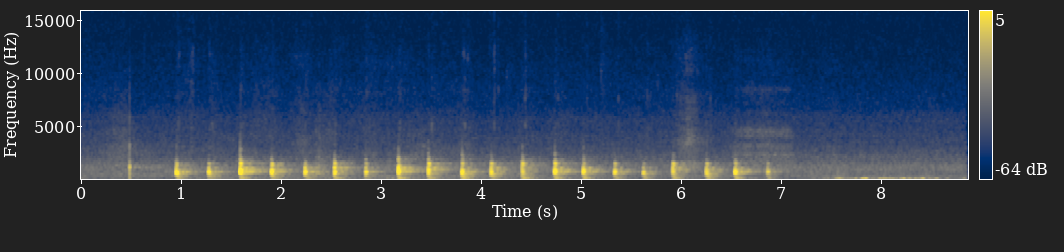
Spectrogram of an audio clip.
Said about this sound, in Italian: Sta bussando. C'è qualcuno che oda?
